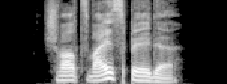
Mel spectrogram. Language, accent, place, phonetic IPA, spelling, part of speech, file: German, Germany, Berlin, [ʃvaʁt͡sˈvaɪ̯sˌbɪldə], Schwarzweißbilde, noun, De-Schwarzweißbilde.ogg
- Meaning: dative of Schwarzweißbild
